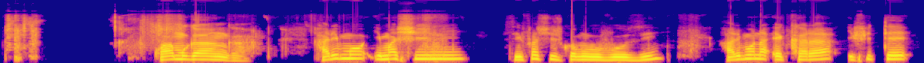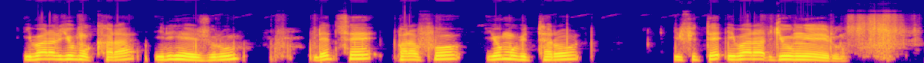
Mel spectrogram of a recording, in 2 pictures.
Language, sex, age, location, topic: Kinyarwanda, male, 18-24, Huye, health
